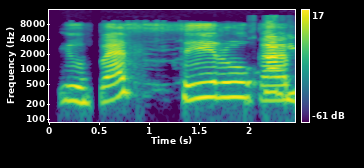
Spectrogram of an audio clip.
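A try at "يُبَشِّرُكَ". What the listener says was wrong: Bukan ujung lidah. Pakai tengah lidah. Yubashiruka. Ini shin, iya.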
